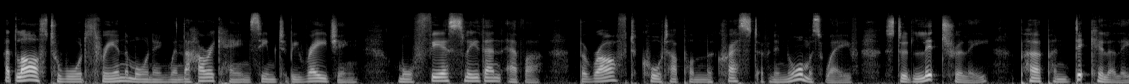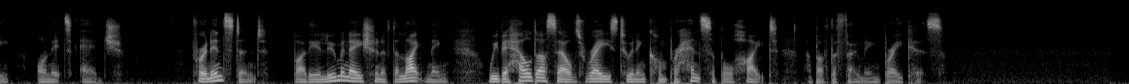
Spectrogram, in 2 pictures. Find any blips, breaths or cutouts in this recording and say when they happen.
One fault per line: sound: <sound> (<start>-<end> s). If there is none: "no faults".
no faults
